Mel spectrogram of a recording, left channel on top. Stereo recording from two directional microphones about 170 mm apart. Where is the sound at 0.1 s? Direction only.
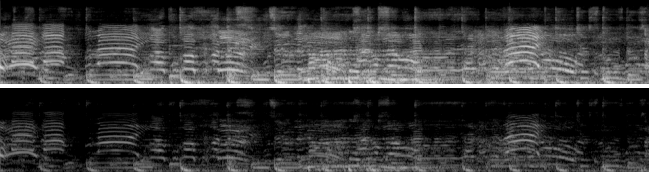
35° left (ahead or behind).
